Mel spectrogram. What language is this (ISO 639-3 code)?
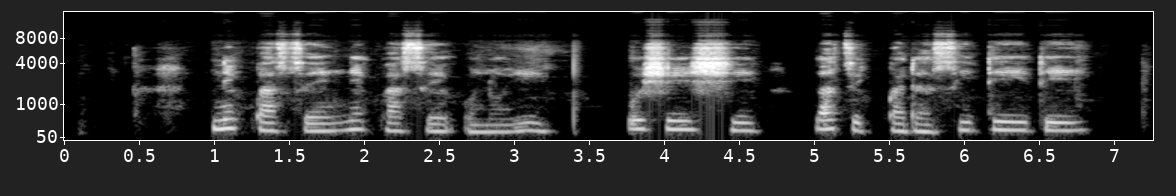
yor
